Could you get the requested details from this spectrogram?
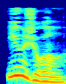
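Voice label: "usual", American English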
